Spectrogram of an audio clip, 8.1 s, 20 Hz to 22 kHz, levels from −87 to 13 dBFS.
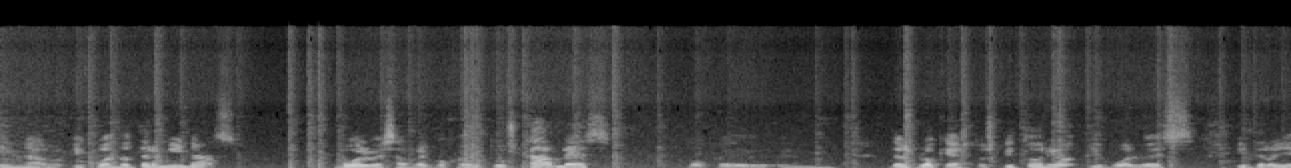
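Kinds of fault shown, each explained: Noise suppressor artifacts: Heard throughout the clip. The suppressor judges, frame by frame, which frequency bands hold steady noise and pulls them down, here by about 19 dB. The room noise, sitting about 12 dB below the speech, drops away in the gaps and returns under each phrase.
Speech cut by the noise suppressor: At 0.36–0.61, 2.46–3.32, 4.27–4.51, 4.67–6.43, 6.79–7.29 and 7.52–7.86 s. The suppressor mistakes parts of the speech for background noise and turns them down along with it, by about 16 to 22 dB at the deepest. Soft consonants and quieter syllables sound swallowed or faint. The longest loss comes in the 4.67–6.43 s stretch, where around a second of speech is dulled.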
